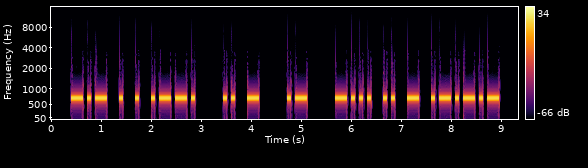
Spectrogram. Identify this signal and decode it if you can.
Morse code, heard as a keyed tone, about 14 wpm, 700 Hz. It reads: KEEP IT A BIT.
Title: Sentences from Top 900 Words 15wpm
